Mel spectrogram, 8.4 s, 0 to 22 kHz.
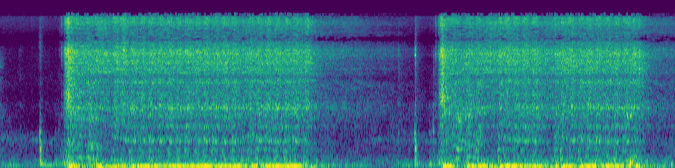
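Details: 2012 BMW 528i (F10), cold engine in the morning: two cranking bursts of about three seconds each with a pause between, and the engine not catching cleanly. Hard cold start needing multiple attempts, solved by replacing the faulty eccentric shaft sensor.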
